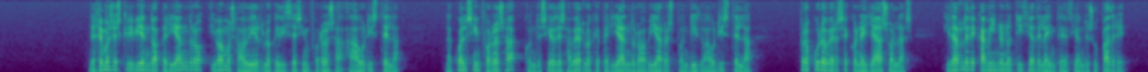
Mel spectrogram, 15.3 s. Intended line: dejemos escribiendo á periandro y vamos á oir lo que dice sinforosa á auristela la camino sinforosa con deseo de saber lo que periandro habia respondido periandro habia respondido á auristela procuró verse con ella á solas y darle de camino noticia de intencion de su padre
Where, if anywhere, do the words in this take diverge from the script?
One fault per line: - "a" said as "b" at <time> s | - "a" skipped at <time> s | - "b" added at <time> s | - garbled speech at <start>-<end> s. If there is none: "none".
- "camino" said as "cual" at 6.1 s
- "periandro habia respondido" skipped at 9.4 s
- "la" added at 13.9 s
